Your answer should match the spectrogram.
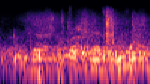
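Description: Indistinct voices of several people talking over one another.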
